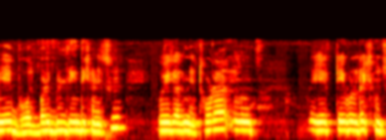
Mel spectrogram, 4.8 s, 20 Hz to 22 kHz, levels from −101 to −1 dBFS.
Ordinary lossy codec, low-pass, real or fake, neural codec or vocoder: none; none; real; none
